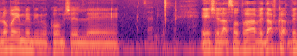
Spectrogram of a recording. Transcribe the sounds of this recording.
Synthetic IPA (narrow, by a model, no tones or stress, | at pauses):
lo̞baimlibimako̞mʃele | ʃelaːso̞t̪̬ʁaved̪afkave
